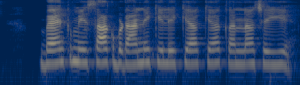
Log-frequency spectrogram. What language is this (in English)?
Hindi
